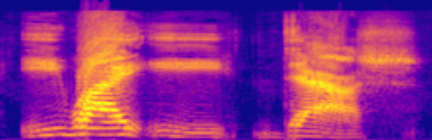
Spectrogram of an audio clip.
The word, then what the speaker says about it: Eihwaz: It's spelled EIHWAZ, but it's actually pronounced EYE-WAWZ.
